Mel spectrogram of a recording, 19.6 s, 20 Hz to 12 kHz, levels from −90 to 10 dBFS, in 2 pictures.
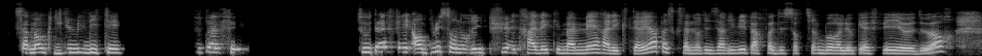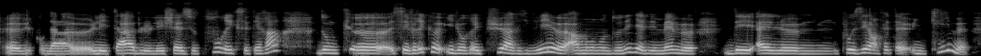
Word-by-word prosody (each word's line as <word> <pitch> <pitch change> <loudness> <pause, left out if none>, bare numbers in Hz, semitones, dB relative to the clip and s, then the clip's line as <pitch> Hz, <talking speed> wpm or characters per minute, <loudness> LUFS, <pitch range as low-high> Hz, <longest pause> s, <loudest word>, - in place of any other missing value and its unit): Ça 235 - 0
manque 240 -1 +2
d'humilité. 230 +2 +1 0.7
Tout 245 - -11
à 250 -2 +2
fait. 435 - 0 1.2
Tout 265 - +1
à 285 -1 +1
fait. 265 0 0
En 235 0 +4
plus, 280 +4 -2
on 240 - +3
aurait 225 0 +1
pu 245 +3 -9
être 220 -3 -3
avec 205 +1 +1
ma 195 -3 +2
mère 210 +3 0
à - - +3
l'extérieur 180 +10 +1
parce 255 -3 -2
que - - -25
ça 195 - 0
nous 180 0 -3
est 185 0 -2
arrivés 190 +3 +1
parfois 200 - -1
de 185 0 -4
sortir 190 +1 -7
boire 190 -2 +2
le 175 0 +1
café, 185 +1 0
heu, 165 -1 +4
dehors, 290 - 0 0.3
heu, 165 - +4
vu 170 +1 -7
qu'on 165 - -8
a, 160 0 +2
heu, - - +3
les 170 0 +3
tables, 180 -1 +1
les 165 0 -2
chaises 170 -1 -1
pour 260 -5 -2
et 200 - -1
cetera, 180 - -3 0.4
donc 195 +1 -2
heu, 190 -1 +4
c'est 195 - +2
vrai 225 +5 +1
qu'il 205 -8 +1
aurait 180 0 0
pu 245 +7 -3
arriver, 190 +7 +1
heu, 190 - +5
à - - +4
un - - +1
moment 180 -1 -3
donné, 175 +5 -3
il 255 - -5
y - - +5
avait 180 -2 -1
même, 190 +2 -1
heu, 170 -1 +3 0.3
des 190 +1 +3
elle, 180 -1 +2
hem, 165 -1 -3
posait, 210 +2 +3
en 200 - 0
fait, 195 -1 -9
heu, - - 0
une 175 -3 -7
clim 300 - -2
190 Hz, 225 wpm, -22 LUFS, 175-230 Hz, 1.2 s, heu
